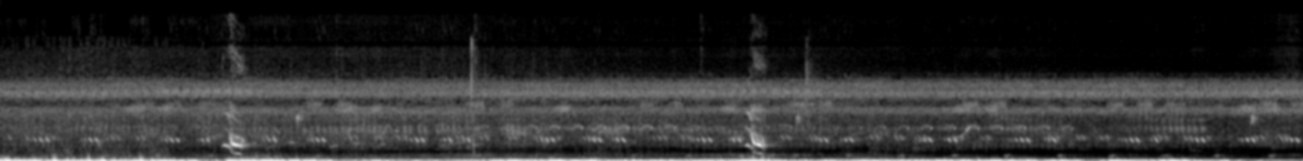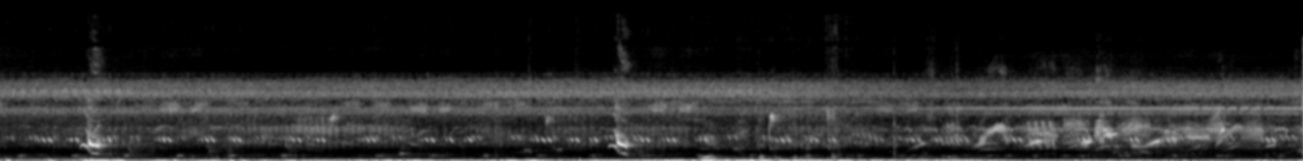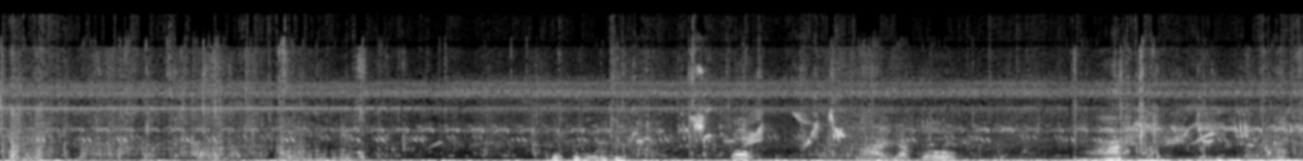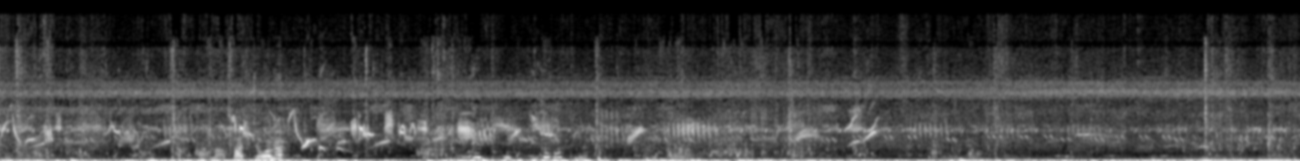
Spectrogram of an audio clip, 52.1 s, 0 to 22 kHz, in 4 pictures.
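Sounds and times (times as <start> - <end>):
insects buzzing: 21.5 - 51.1.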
